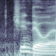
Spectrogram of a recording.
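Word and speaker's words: Tyndale: Uh, ah, Tindel, é assim que pronuncia, né? Tindei.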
